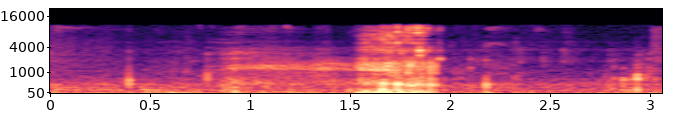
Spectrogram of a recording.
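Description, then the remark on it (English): A single short slurp of hot coffee from a third pot, fairly soft, lasting under half a second against a quiet background with faint mouth noises around it and no talking. “I know you can hear the slurp.”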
